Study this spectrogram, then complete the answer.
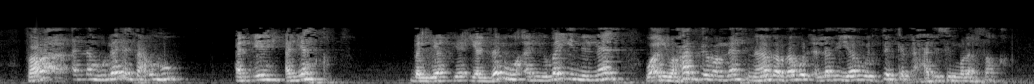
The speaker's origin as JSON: {"language": "Arabic", "country": "Egypt", "said": "حصل ده والله عندنا في مصر"}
